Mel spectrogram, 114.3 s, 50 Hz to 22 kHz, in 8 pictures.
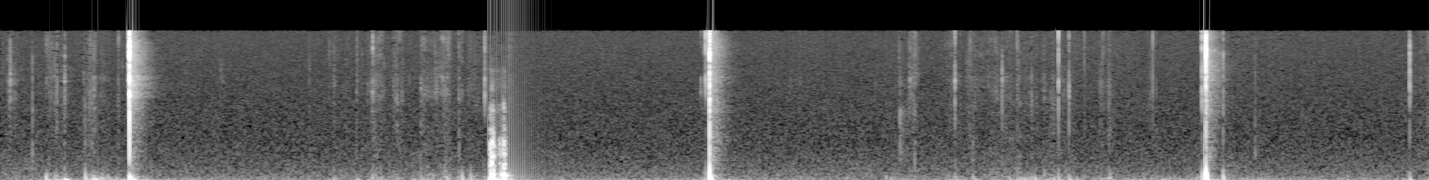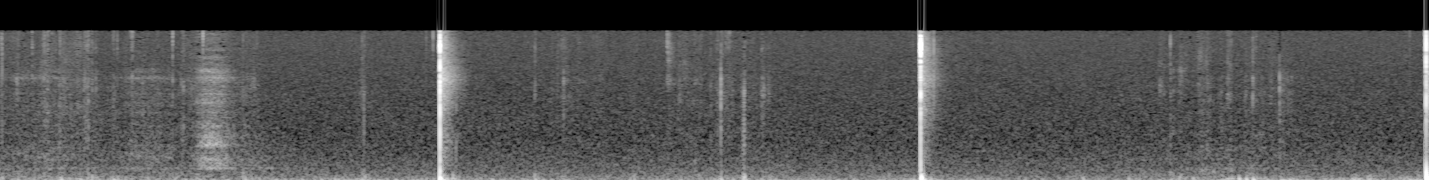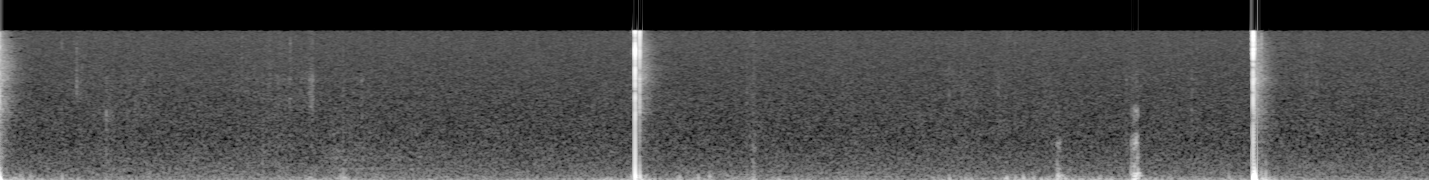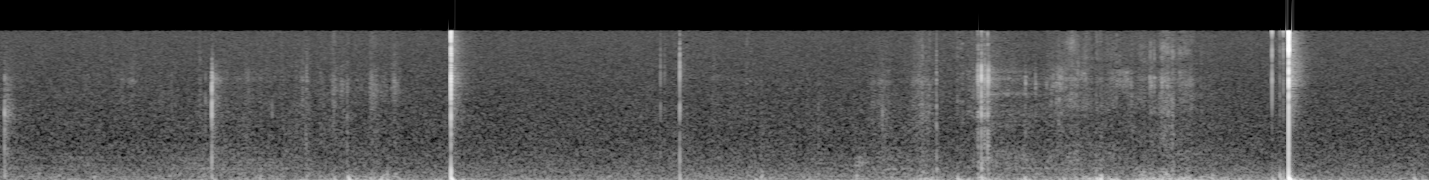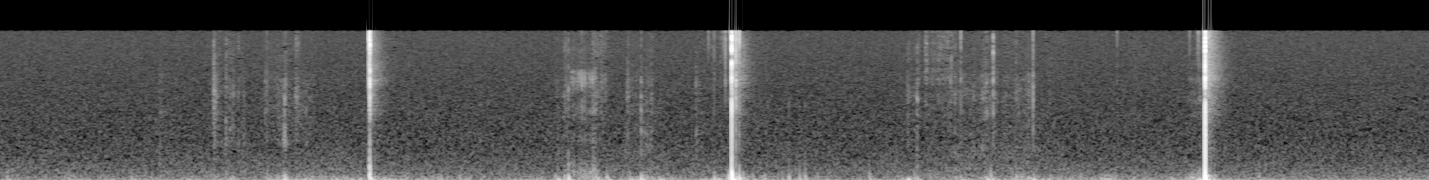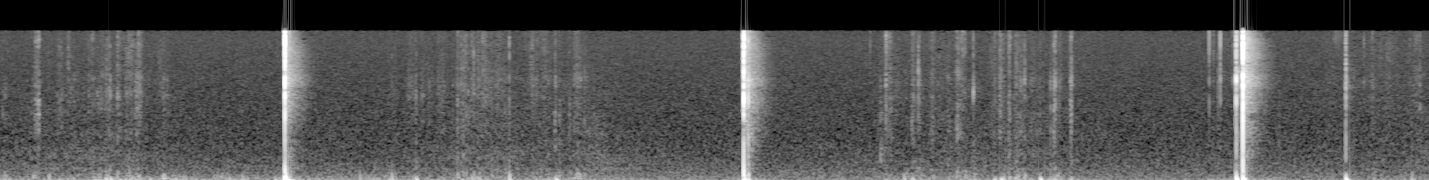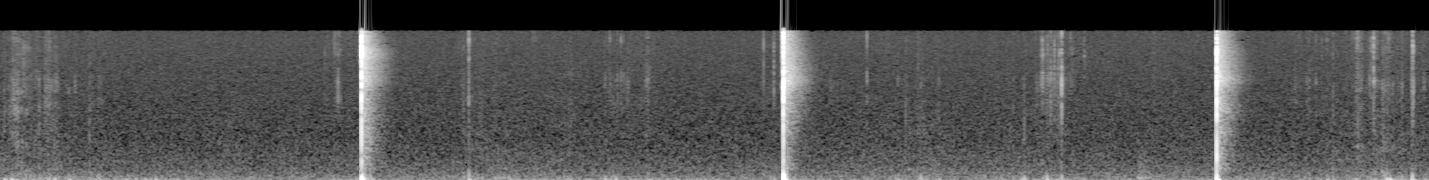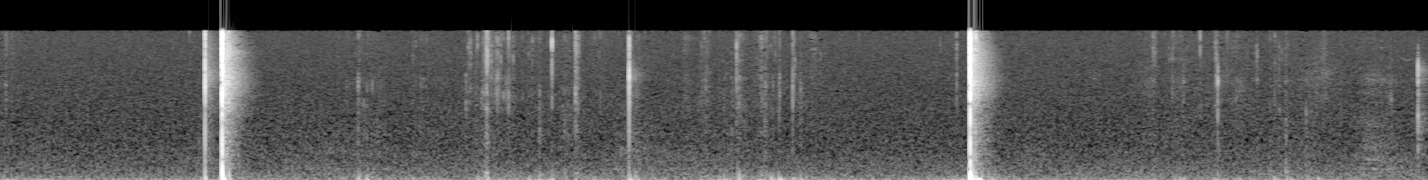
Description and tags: Cracking Sticks Two
Sound of popping or crackling wood, log, or kindling burning in a fire. Recorded on a Rode mic and Zoom H4N Pro.
crackle, burn, fire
